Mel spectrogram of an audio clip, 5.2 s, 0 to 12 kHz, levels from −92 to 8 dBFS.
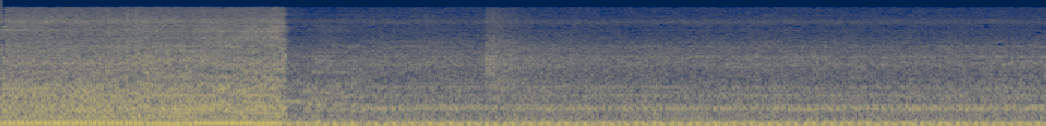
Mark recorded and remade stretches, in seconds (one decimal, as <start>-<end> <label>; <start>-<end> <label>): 0.0-0.7 recorded; 0.7-1.8 remade; 1.8-5.2 recorded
